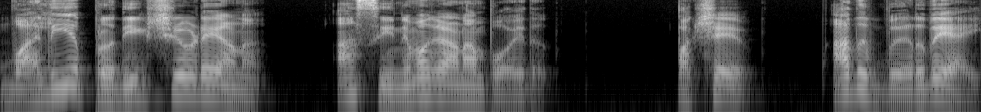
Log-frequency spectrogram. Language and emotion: Malayalam, disgusted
